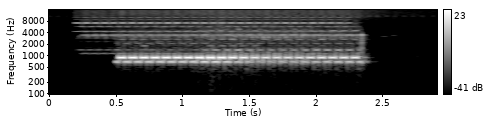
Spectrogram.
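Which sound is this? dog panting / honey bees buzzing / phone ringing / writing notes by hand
phone ringing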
